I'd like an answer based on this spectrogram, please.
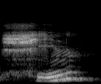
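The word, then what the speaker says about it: شين: Et la deuxième s'appelle Shin, ça se prononce Shin, et c'est un Ch, le son Ch, tout simplement.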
